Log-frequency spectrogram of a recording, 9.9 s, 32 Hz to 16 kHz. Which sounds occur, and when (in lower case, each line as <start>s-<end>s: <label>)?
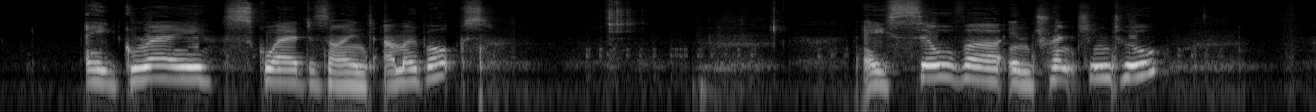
0.0s-9.8s: mechanisms
0.1s-0.3s: generic impact sounds
0.6s-3.8s: man speaking
3.5s-3.6s: generic impact sounds
3.6s-4.0s: breathing
4.2s-5.7s: generic impact sounds
5.2s-5.7s: breathing
5.7s-5.8s: tick
5.9s-6.4s: breathing
6.0s-6.4s: generic impact sounds
6.4s-8.6s: man speaking
7.6s-7.8s: generic impact sounds
8.7s-9.3s: generic impact sounds
8.7s-9.3s: breathing
8.9s-9.1s: tick
9.6s-9.8s: surface contact
9.7s-9.8s: breathing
